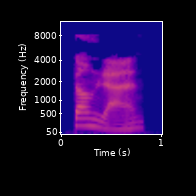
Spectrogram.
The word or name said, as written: 当然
